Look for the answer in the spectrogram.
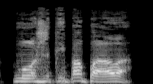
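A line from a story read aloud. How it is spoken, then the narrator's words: Hoarse rasp, spitting blood. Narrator (Russian): сплевывая кровь, прохрипел Бестужев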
